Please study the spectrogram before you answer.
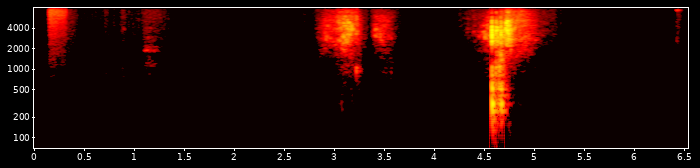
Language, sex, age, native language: Icelandic, male, 70-79, Icelandic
